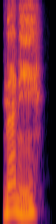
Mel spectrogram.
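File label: voice, Japanese; Evan; kingsraid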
